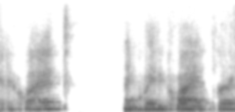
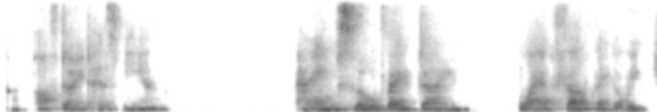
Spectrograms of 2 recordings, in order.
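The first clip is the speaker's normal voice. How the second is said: ordinary delivery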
